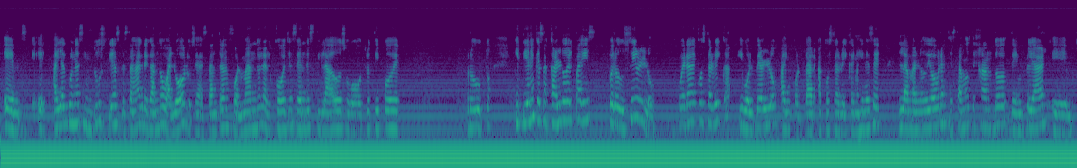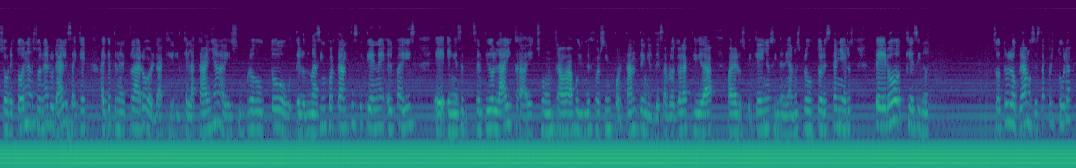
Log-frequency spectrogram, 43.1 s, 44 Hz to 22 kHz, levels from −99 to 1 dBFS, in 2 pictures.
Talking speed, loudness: 160 wpm, -44 LUFS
